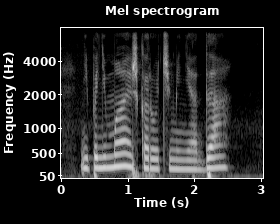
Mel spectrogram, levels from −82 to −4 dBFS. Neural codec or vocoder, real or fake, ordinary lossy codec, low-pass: none; real; none; 7.2 kHz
